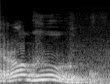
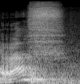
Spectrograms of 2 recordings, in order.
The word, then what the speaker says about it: rough: लिखते हैं देखिए रोघु, ROUGH, और पढ़ते हैं रफ।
